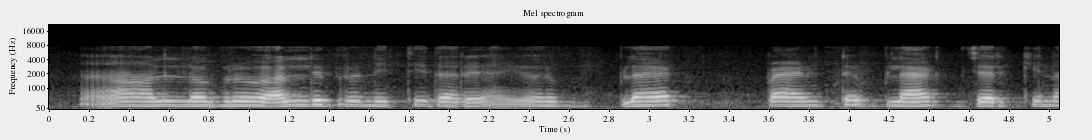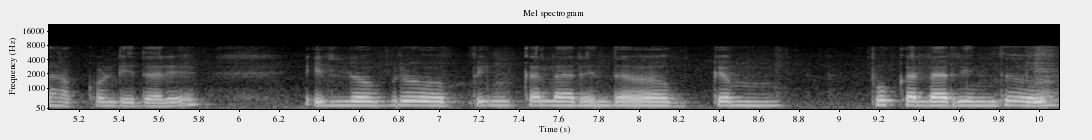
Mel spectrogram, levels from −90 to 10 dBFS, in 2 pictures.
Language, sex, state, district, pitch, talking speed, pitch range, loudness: Kannada, female, Karnataka, Shimoga, 190 Hz, 125 wpm, 180-195 Hz, -17 LUFS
